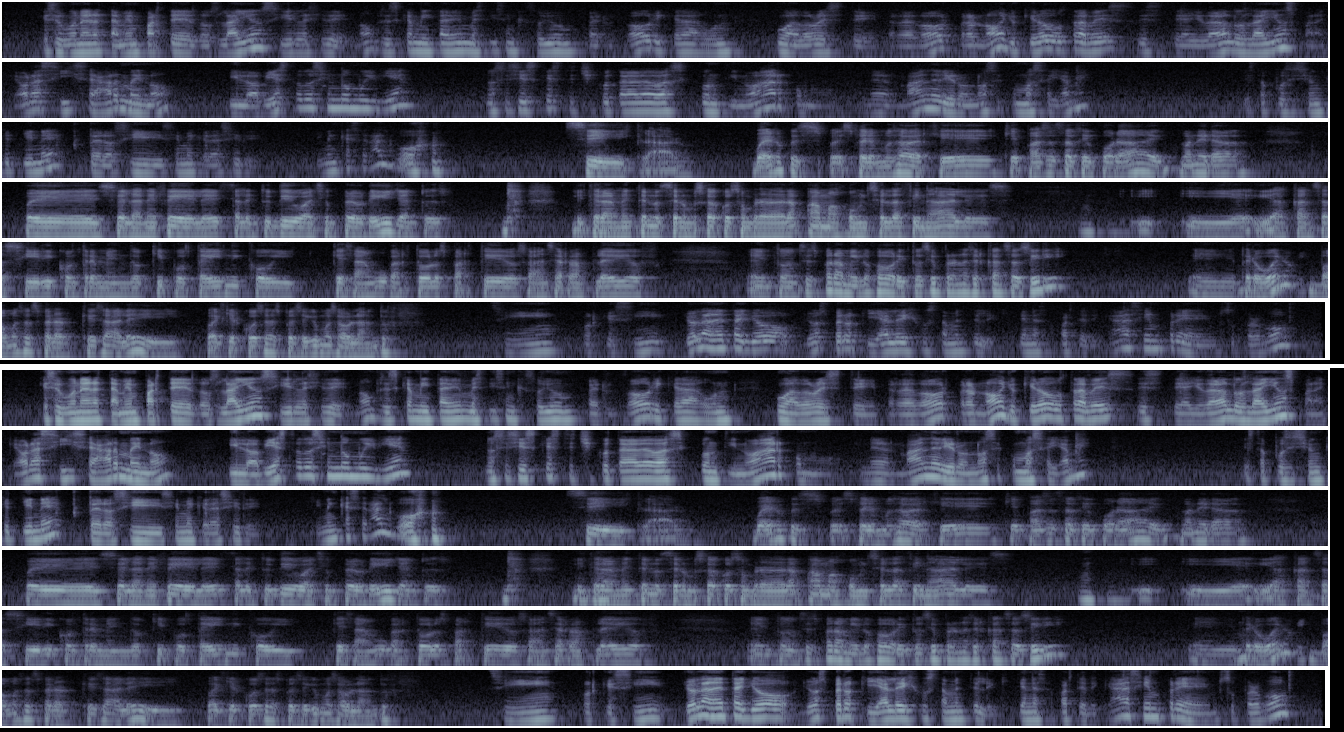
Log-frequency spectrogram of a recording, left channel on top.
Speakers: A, on the right; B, on the left.
A: que según era también parte de los Lions, y él así de, no, pues es que a mí también me dicen que soy un perdedor y que era un jugador este perdedor, pero no, yo quiero otra vez este ayudar a los Lions para que ahora sí se arme, ¿no? Y lo había estado haciendo muy bien. No sé si es que este chico todavía va a continuar como general manager o no sé cómo se llame esta posición que tiene, pero sí sí me quedé así de tienen que hacer algo. <laughs>
B: Sí, claro. Bueno, pues pues, esperemos a ver qué, qué pasa esta temporada. De manera, pues el NFL, el talento individual siempre brilla, entonces literalmente
A: Ujú,
B: nos tenemos que acostumbrar a, a Mahomes en las finales.
A: ujú,
B: y, y, y a Kansas City con tremendo equipo técnico y que saben jugar todos los partidos, saben cerrar playoffs. Entonces, para mí los favoritos siempre van a ser Kansas City. eh,
A: ujú.
B: pero bueno,
A: Y
B: vamos a esperar que sale y cualquier cosa después seguimos hablando. <laughs>
A: Sí, porque sí. Yo la neta, yo, yo espero que ya le justamente le quiten esa parte de que ah, siempre en Super Bowl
